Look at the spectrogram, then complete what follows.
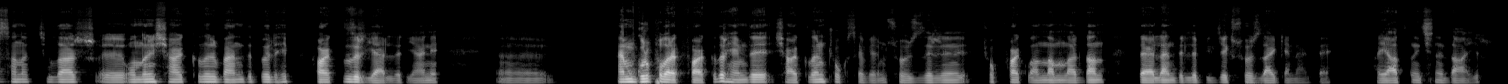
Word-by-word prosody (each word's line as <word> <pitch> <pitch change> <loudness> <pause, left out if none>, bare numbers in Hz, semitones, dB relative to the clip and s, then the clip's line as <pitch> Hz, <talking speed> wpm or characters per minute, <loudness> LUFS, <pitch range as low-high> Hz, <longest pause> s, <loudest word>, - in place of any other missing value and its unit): sanatçılar, 115 -1 -2
eee, 105 0 -3
onların 115 +3 +2
şarkıları 120 0 0
bende 115 0 -1
böyle 115 -1 -1
hep 125 +1 -8
farklıdır 110 0 +3
yerleri 90 -2 -4
yani. 95 +2 -7 0.6
Eee, 90 -1 -15 0.7
hem 120 +1 +7
grup 130 +2 +6
olarak 110 -4 +9
farklıdır 100 +9 +3
hem 110 -1 -1
de 110 0 +4
şarkılarını 110 +2 -1
çok 115 -1 -10
severim. 90 -1 -12
Sözleri 100 +1 -6
çok - - -13
farklı 105 - 0
anlamlardan 100 +1 -1 0.4
değerlendirilebilecek 100 0 -1
sözler; 95 -3 -6
genelde 85 -1 -19 0.4
hayatın 95 +2 -3
içine 100 -1 -11
dair. 90 +2 -11
105 Hz, 120 wpm, -24 LUFS, 95-115 Hz, 0.7 s, olarak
